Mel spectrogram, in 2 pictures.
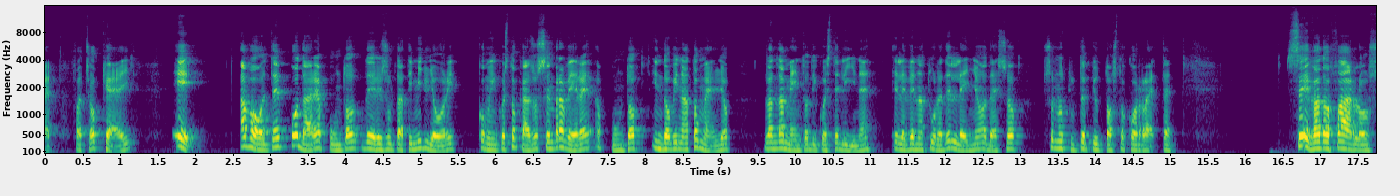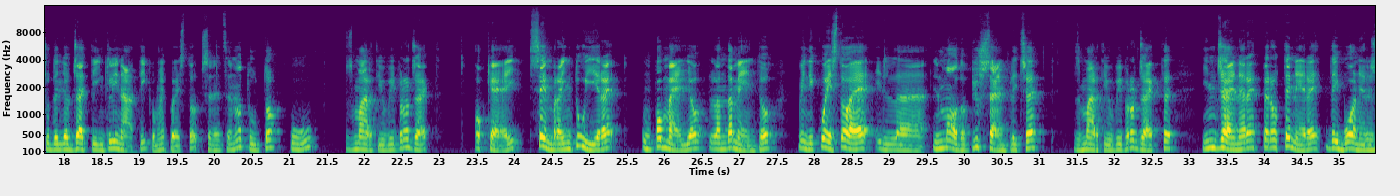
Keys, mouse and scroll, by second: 1.2-3.8 middle drag, 3.8 click, 3.8 right click, 4.6 middle click, 6.0 middle click, 7.1 middle click, 8.0 shift+middle click, 8.4-9.5 middle drag, 9.8 shift+middle click, 10.5 middle click, 11.7 shift+click, 12.0 shift+middle click, 13.0 middle click, 13.8-15.0 shift+middle drag, 15.2 middle click, 15.7 Tab, 16.4 shift+middle click, 17.1 click, 17.5 middle click, 19.3 Tab, 19.3 a, 20.6 u, 23.3 middle click, 24.2 middle click, 25.0 Tab, 25.5-27.1 middle drag, 27.4 shift+middle click, 28.1 click, 28.4 Tab, 29.0 a, 30.5 u, 33.5 Tab, 33.9-35.2 middle drag.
